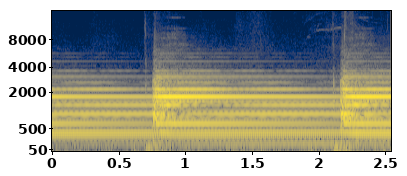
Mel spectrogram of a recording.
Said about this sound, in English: Let's ring the bell one more time for those fans who filled up the stands.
